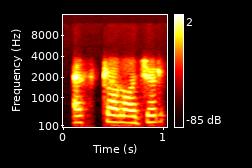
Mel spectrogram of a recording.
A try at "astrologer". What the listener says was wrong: Astrologers. Oh, you're stressing on the O. So say it like this: astrologer.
